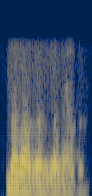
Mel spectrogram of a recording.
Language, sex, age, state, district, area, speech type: Gujarati, male, 45-60, Gujarat, Ahmedabad, urban, conversation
